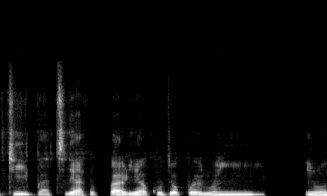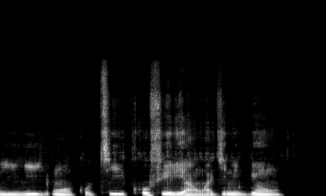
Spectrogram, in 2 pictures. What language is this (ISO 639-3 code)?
yor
